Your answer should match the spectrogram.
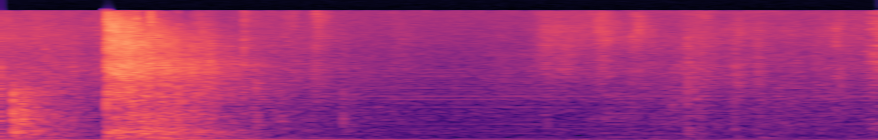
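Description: Two judoka landing on the tatami mat in a sumi gaeshi sacrifice throw: a thud at the start and a louder one about half a second in, followed by a second or so of rustling as they roll, which then fades.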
